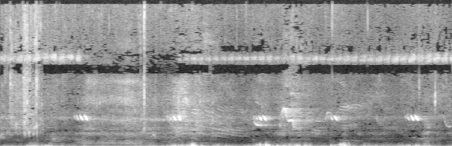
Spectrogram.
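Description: A bird repeating a short, high chirp about once a second, over several dull low thumps.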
